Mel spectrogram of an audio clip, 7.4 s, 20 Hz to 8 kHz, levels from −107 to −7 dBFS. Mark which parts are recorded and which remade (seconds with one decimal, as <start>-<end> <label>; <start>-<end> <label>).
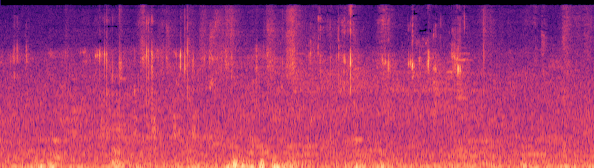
0.0-0.6 recorded; 0.6-3.7 remade; 3.7-5.9 recorded; 5.9-6.6 remade; 6.6-7.4 recorded

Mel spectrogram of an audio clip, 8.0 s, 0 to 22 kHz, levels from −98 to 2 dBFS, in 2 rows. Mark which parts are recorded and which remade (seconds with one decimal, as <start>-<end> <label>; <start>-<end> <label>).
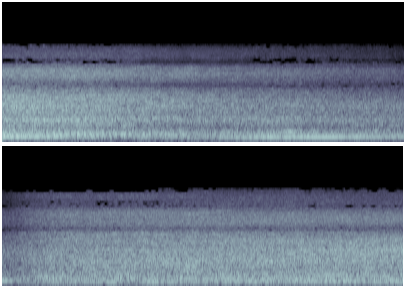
0.0-1.2 recorded; 1.2-2.5 remade; 2.5-8.0 recorded

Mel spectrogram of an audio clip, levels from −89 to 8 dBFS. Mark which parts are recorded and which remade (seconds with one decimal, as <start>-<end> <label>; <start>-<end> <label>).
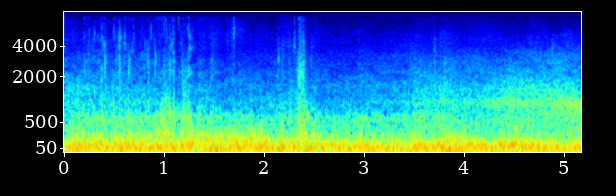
0.0-1.3 recorded; 1.3-2.4 remade; 2.4-3.1 recorded; 3.1-4.4 remade; 4.4-5.2 recorded

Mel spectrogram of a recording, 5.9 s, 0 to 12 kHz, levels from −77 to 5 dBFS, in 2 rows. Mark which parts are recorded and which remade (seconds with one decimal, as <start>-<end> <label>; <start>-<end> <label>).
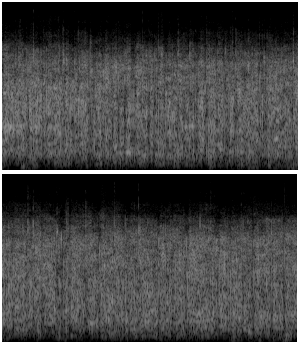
0.0-5.9 remade

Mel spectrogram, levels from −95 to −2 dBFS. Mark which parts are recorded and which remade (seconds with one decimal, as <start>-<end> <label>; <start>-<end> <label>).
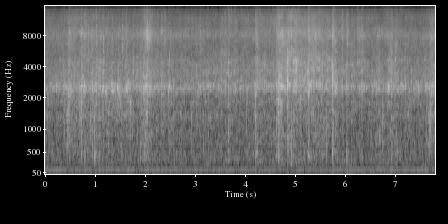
0.0-0.8 remade; 0.8-2.6 recorded; 2.6-7.8 remade

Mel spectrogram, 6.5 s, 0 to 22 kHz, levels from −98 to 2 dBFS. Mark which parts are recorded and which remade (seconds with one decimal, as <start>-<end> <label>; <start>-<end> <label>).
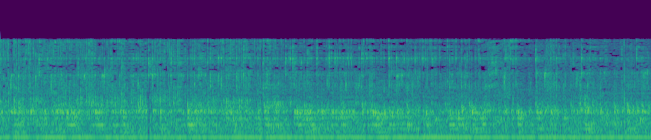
0.0-6.5 recorded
